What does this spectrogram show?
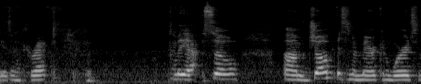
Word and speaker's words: Job: But Job is an American word, so they pronounce it in the American English pronunciation.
